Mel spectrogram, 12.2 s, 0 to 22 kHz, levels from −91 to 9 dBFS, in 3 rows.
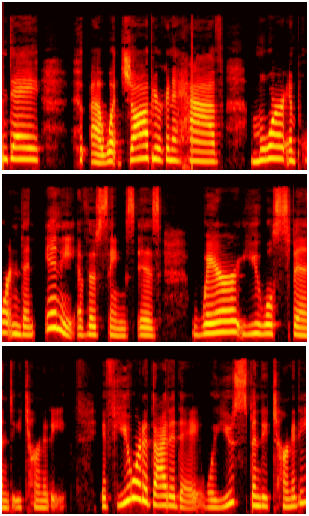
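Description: At 2.52 s, just after "job you're going to", then at 5.50 s, between "than any of those" and "is where you will", at 8.48 s, and at 11.46 s after "to die today will", the speech skips forward. These are audio missing between chunks: a sliver of roughly 20 ms vanishes and the two sides butt together. The even spacing of about 3 s likely reflects fixed chunk boundaries. Unlike a dropout, no silent gap is heard, only a clipped jump.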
